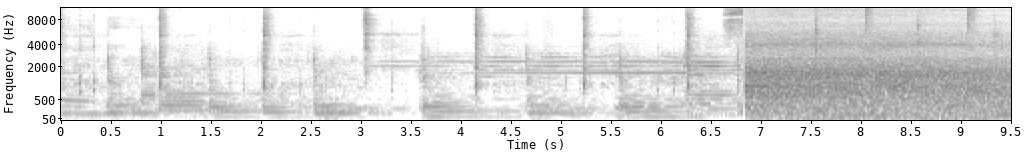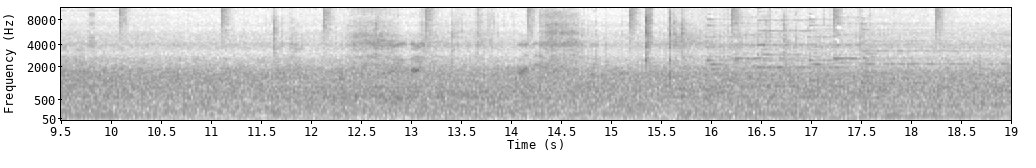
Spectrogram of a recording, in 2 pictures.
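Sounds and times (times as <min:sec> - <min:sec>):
airplane cabin engine rush: 0:06.8 - 0:19.0
passengers' voices: 0:11.7 - 0:15.0.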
